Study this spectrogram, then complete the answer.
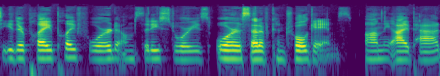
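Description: At a moderate pace, a woman with a plain, everyday voice speaks at a fairly low pitch on a very clean recording with a silent background. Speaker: assistant professor and center director, researcher. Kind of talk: radio interview.

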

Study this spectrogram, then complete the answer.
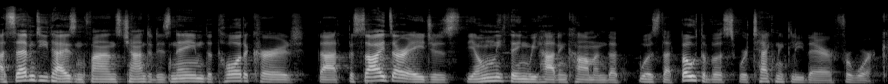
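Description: Bright and sharp in tone, a man talks at a fairly quick pace. His pitch is medium and his intonation lively. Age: 30s. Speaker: storyteller. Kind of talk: storytelling performance.

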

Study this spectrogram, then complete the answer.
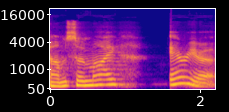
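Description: A woman with an Australian accent and lively intonation. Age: 60s. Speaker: nursing dean and professor. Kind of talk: interview.

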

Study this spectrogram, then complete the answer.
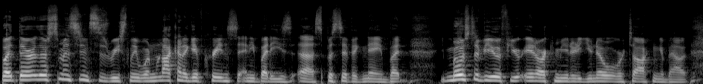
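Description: Very fast, lively speech from a man with a fairly high pitch, on a very clean recording with a silent background. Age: 30s. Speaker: podcast host. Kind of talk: casual interview. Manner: halting.

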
